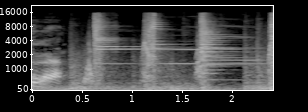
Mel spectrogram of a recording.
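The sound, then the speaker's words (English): Blades hack at the base of a mass of iron wood, giving three sharp, ringing metallic clangs spaced about half a second apart, each leaving a bright lingering tone. “And they pull out their blades and they start hacking at the base of the mass.”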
